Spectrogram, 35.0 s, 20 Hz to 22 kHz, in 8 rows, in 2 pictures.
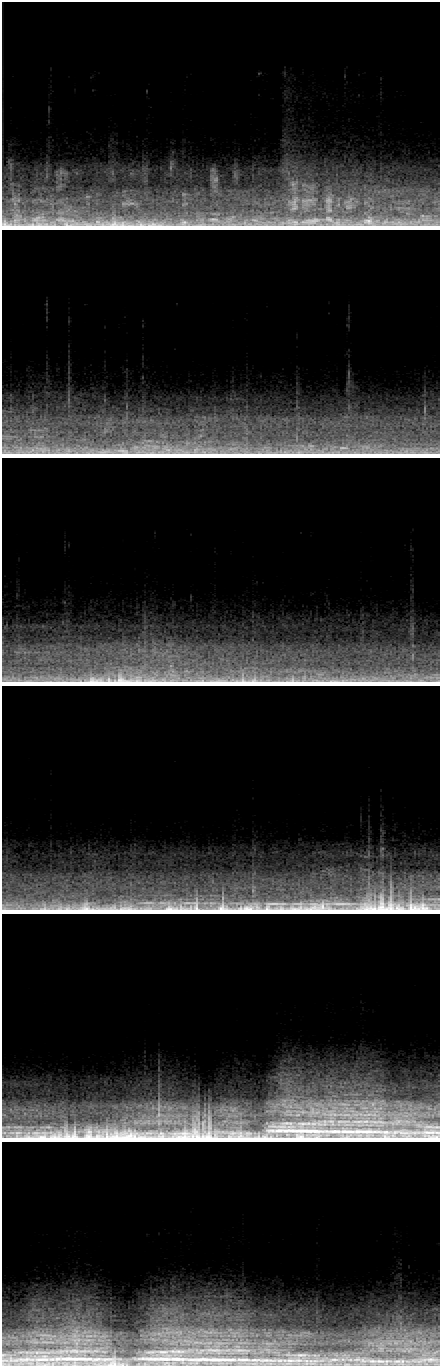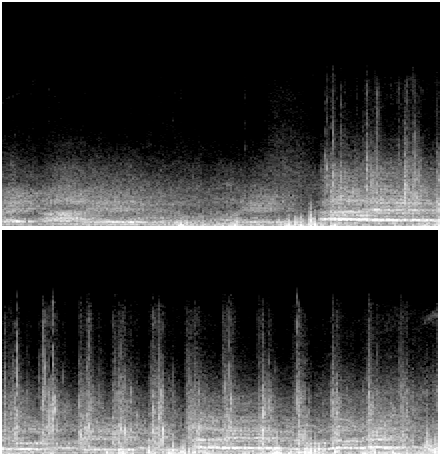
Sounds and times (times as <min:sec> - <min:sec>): Speech: 0:00.0 - 0:08.4
Outside, urban or manmade: 0:00.0 - 0:35.0.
